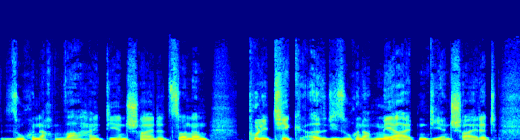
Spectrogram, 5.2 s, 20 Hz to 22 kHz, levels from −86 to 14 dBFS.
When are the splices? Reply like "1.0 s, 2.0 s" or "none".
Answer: none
